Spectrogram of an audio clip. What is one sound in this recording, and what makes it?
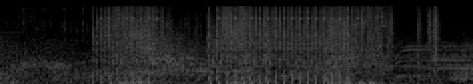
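Gunshots ring out from a video game.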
